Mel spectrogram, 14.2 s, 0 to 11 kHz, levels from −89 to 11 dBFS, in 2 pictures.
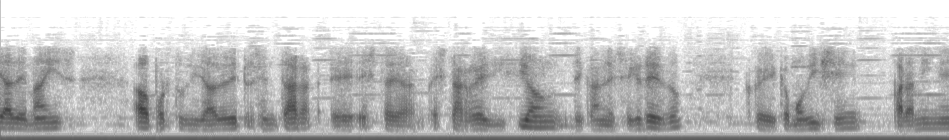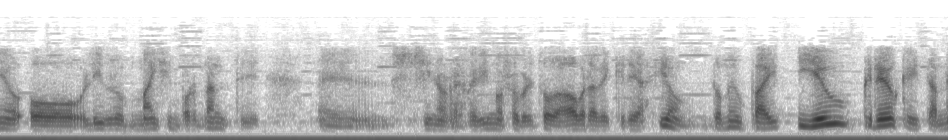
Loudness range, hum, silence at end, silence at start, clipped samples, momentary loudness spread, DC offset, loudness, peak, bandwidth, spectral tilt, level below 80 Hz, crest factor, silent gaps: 5 LU; none; 0 s; 0 s; under 0.1%; 16 LU; 3%; -26 LUFS; -4 dBFS; 6.4 kHz; -6.5 dB/octave; -62 dBFS; 22 dB; none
